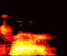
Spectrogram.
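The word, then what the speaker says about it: Dror: So how would you say his first name? I say it like drawer.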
